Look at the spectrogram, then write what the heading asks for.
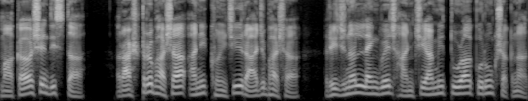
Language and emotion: Goan Konkani, neutral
